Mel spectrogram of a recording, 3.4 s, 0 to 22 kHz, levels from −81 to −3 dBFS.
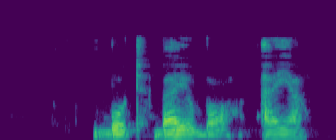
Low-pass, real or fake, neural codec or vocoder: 7.2 kHz; fake; vocoder, 44.1 kHz, 128 mel bands every 512 samples, BigVGAN v2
